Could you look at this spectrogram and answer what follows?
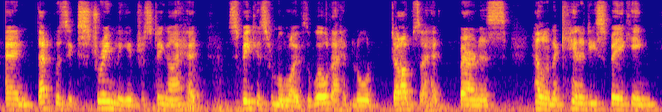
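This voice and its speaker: Bright older Australian woman, slightly distant. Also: sits low, steady tone, normal speed, a little hiss or hum. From Melbourne, Australia. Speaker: podcast guest, immigration lawyer. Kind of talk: conversational interview answers.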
